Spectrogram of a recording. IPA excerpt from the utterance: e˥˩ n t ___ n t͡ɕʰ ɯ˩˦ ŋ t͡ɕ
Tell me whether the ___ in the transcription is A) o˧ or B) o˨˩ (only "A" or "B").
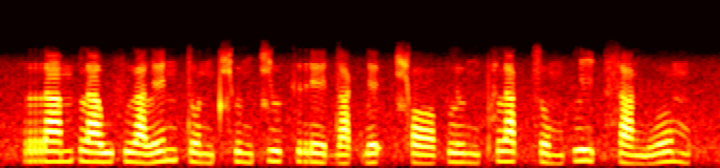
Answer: B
